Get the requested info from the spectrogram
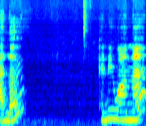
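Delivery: hushed half-whisper, barely audible. A player speaks as their character in a game, half-whispering. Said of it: "Anna's going to whisper".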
